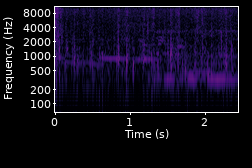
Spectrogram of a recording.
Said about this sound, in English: Every lamp shatters along with the window as it leaps inside, leaving us in darkness, with only the skittering clop, clip, clop crash of its hooves and claws. It has claws as well, somehow. On the hardwood floor, as it moves past us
